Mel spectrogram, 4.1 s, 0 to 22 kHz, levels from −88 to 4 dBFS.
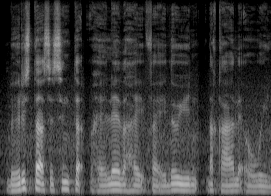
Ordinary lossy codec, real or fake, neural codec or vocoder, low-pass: none; real; none; none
